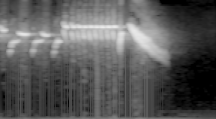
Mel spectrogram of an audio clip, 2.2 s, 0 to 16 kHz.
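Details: Goldfinch song, 2015: a few clear, high whistled notes lead into a fast, metallic trill, finishing with a loud buzzy note sliding down in pitch.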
